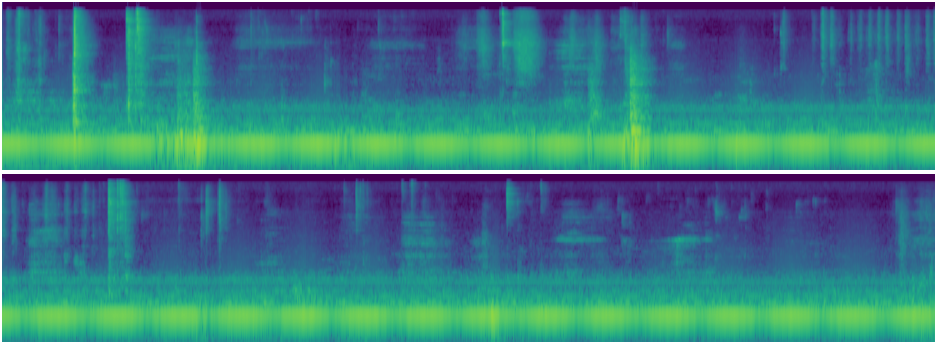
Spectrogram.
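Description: Wet flesh squelches and tears as hands pull it apart.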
